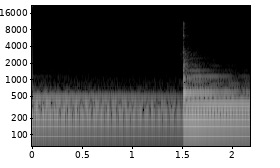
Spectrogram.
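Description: Steel tongue drum (Meinl Sonic Energy 16-inch Amara in D) played slowly: earlier notes ring on and fade, and a new note is struck about one and a half seconds in.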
